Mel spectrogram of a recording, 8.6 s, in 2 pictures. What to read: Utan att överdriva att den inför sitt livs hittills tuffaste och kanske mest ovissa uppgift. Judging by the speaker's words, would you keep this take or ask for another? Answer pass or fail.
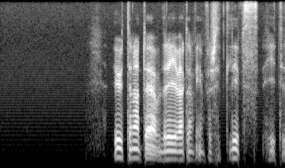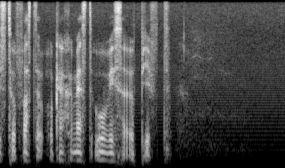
pass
